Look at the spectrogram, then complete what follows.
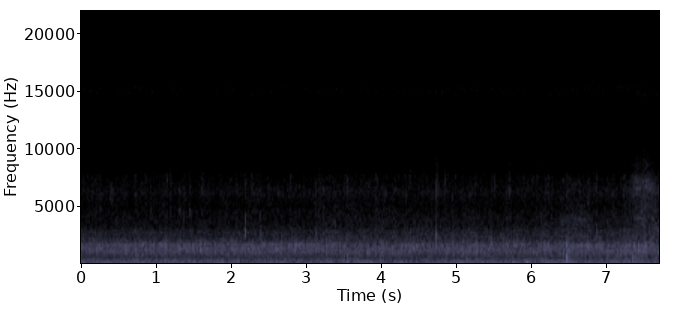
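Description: Steady thunderstorm rain falling, with a low rumble underneath and one sharp click about six and a half seconds in.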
